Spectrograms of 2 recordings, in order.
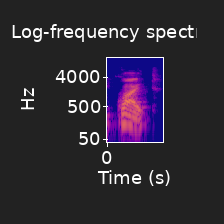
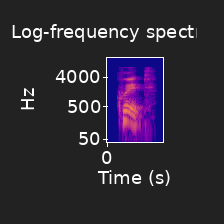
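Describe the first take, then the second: First: The vowel is a long eye sound. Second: The vowel is a short i sound. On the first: The speaker calls it wrong. "You say quiet or quake" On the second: The speaker calls it right. "That's how you say it"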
